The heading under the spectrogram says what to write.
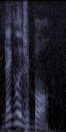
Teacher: it is a first syllable accented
